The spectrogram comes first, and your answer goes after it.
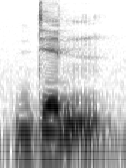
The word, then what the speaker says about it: didn't: here on the word didn't notice how we don't pronounce both D sounds with the hard D sound as in day we pronounce the first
